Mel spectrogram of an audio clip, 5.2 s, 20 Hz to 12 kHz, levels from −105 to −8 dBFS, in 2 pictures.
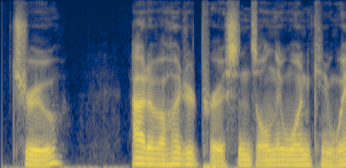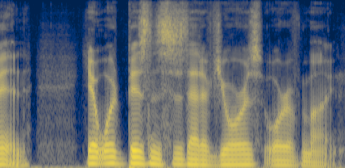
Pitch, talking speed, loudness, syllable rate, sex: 100 Hz, 230 wpm, -20 LUFS, 6.3 syllables/s, male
